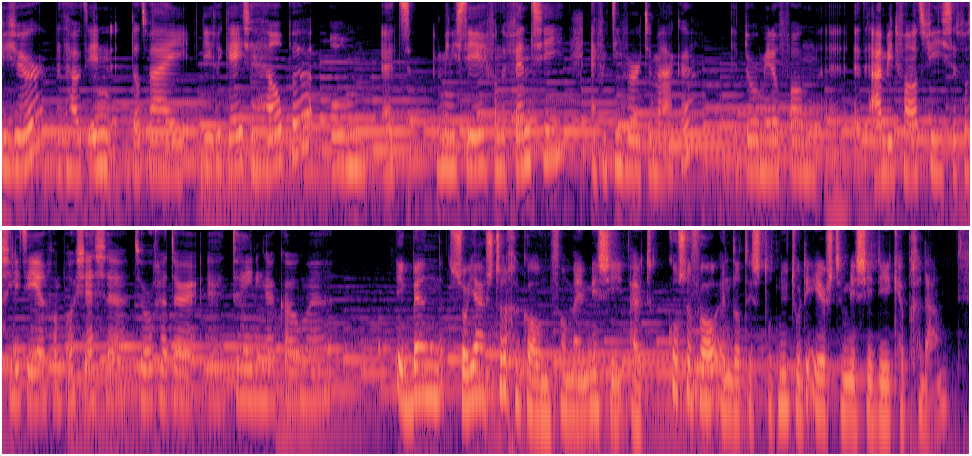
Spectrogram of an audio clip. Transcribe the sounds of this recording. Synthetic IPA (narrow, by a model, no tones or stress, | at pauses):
fizøːɹ | ətɦɑwtɪn | dɑtʋɛjdirəkejzəɦɛlˠpən | ɔmɦə̰t | minɪstɪːrivɑndefɛnsi | ʔɛfɛk̚tivəɹtəma̰ːkə | dʊːɹmɪdəlˠvɑn | ə̰ta̰ːmbidəvɑnɑtfisɦətfasilitɪːrəvɑnprowsɛsə̰təzɔɹχəndɑtəɹtrejnɪŋəkowmə | ɪɡ̚bɛnz̥owjœɥstərɵχəkowmənvɑnmɛjnmɪsiœɥtkɔsovowɛndɑtɪstɔtnytudəɪːɹstəmɪsidiɪkɦɛpχəda̰ːn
